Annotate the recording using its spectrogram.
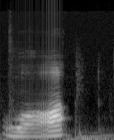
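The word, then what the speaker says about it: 我: pinyin dans langue chinoise le va prononcer comme wo OK l'on dit moins dans langue chinoise on dit wo dans langue chinoise c'est comme ça on dit moins dans la langue chinoise.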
